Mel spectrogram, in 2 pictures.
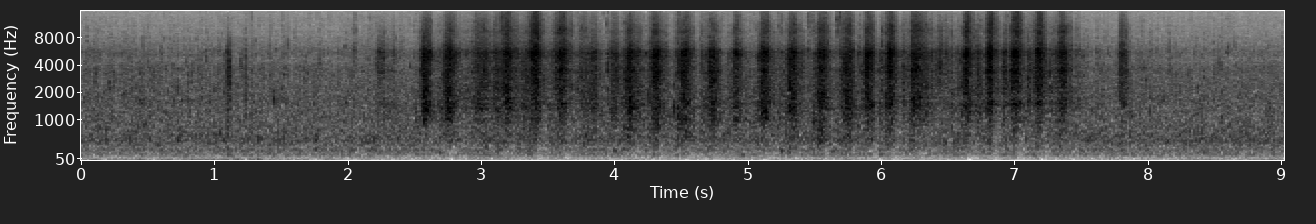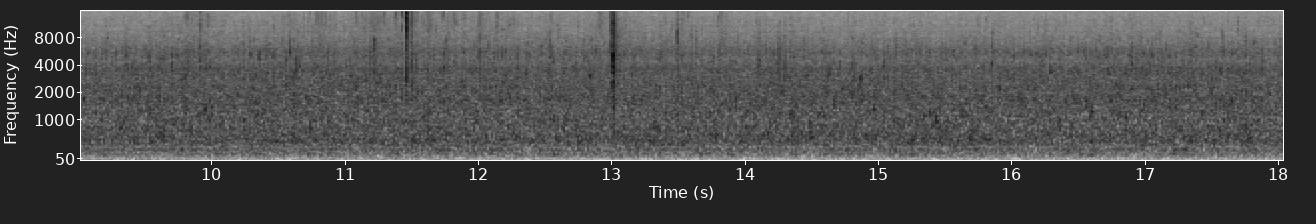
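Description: Gravel and small rocks rattling in a gold-panning classifier sieve, shaken in quick strokes of about five a second for roughly five seconds, starting a couple of seconds in. A creek runs steadily underneath, with a few single clicks of stones later on.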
